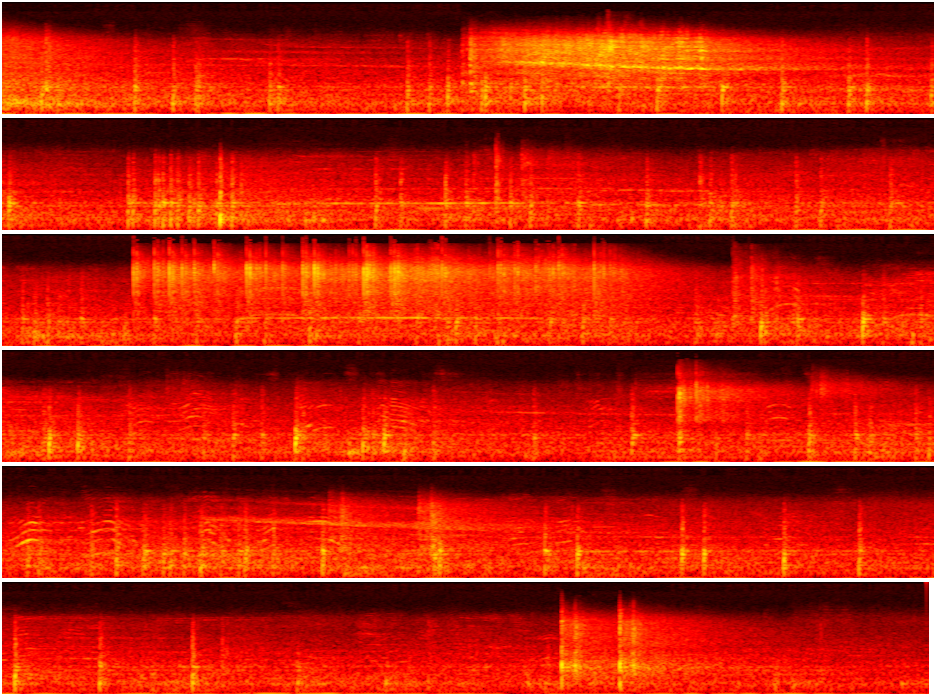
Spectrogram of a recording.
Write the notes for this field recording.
This year it was more firecrackers and bangers instead of fireworks rockets.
